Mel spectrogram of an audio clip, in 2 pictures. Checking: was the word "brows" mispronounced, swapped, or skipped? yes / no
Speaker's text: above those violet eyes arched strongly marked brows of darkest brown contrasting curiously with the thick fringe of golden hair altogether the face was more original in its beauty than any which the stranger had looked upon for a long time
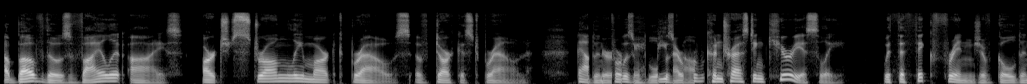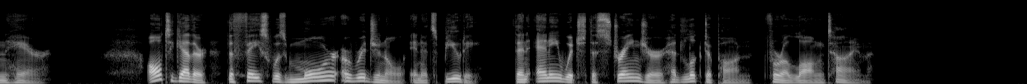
no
